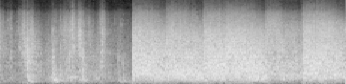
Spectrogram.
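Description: Gunshots fired down a street by outlaws: after a quieter, rumbling opening, a sudden loud, dense roar of gunfire erupts and keeps going without a break until the end.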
